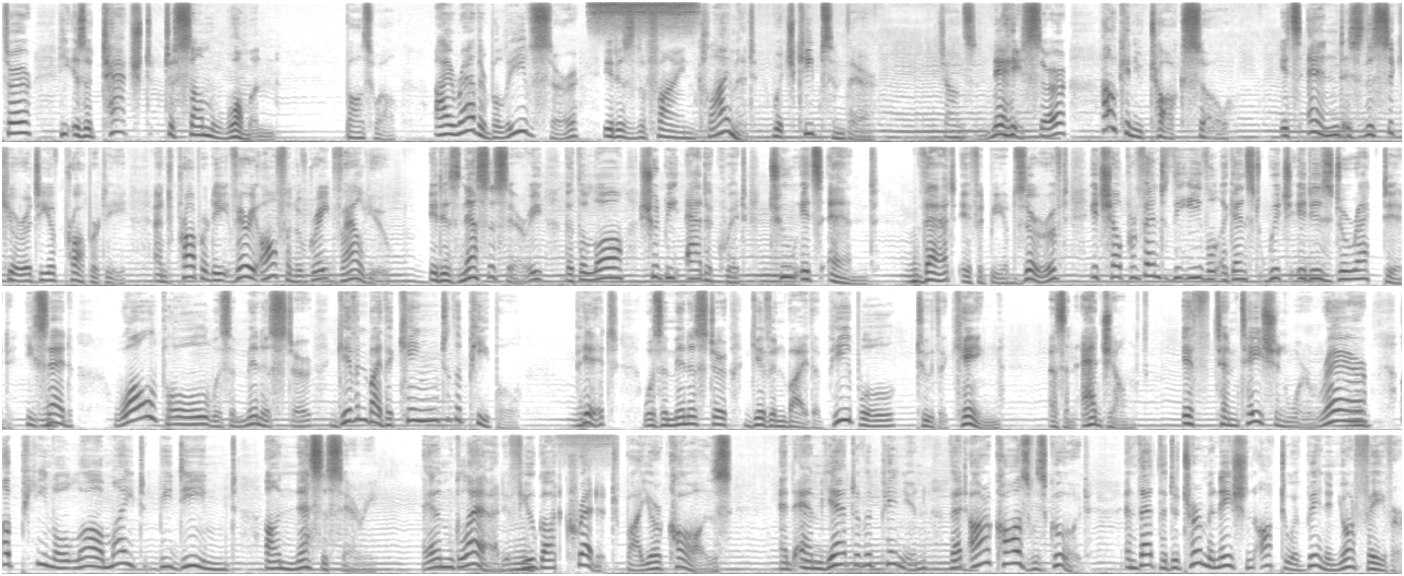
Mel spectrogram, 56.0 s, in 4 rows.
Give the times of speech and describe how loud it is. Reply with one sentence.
You can hear the speech from 0.0 to 55.9 s, at a steady volume.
